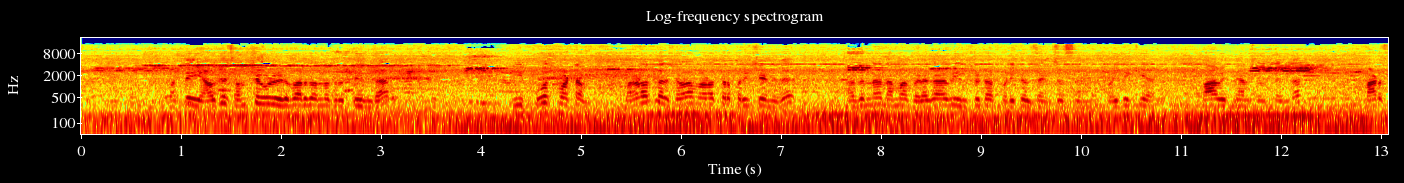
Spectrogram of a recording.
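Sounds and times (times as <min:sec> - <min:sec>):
man speaking into a microphone: 0:00.8 - 0:03.4, 0:04.2 - 0:13.0.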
